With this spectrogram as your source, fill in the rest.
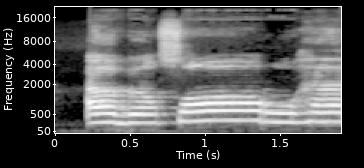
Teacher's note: Alif yang sebelumnya berharakat fathah kita baca panjang dua harakat absoru ro juga tebal karena di sini huruf ro berharakat dammah kita angkat pangkal lidah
